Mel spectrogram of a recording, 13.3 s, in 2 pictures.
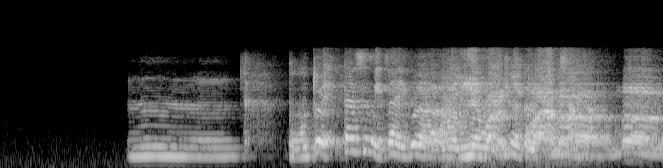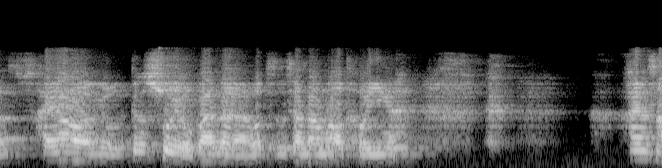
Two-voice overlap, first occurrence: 4.2 s

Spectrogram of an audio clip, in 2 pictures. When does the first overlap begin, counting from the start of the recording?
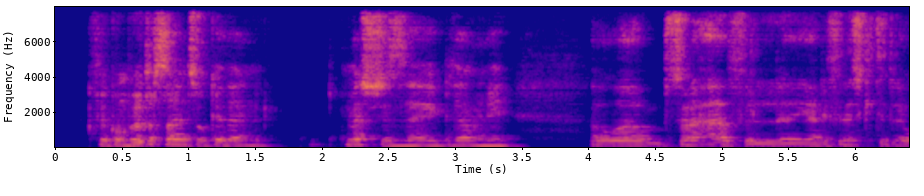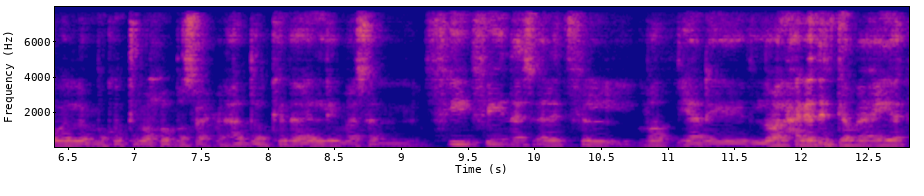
none

